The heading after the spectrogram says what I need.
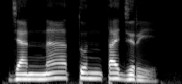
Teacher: Soalnya posisi makhraj ketiga huruf ini tuh dekat banget sama posisi huruf nun di dalam rongga mulut kita. Jadinya suara dengungnya itu kedengaran lebih singkat dan lumayan mirip sama bunyi asli huruf N walaupun tetap disamarkan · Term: ikhfa akrab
